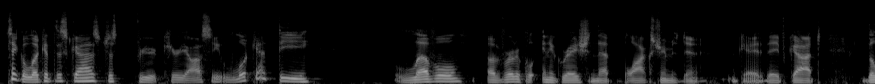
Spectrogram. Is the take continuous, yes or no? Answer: yes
